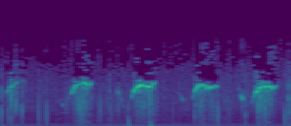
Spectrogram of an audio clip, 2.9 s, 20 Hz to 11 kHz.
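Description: A female canary named Chirpo chirps out the minutes of the time, 3:05, in a series of short, bright chirps spaced at fairly even intervals, heard clear over a low, steady background hum, with no talking.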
